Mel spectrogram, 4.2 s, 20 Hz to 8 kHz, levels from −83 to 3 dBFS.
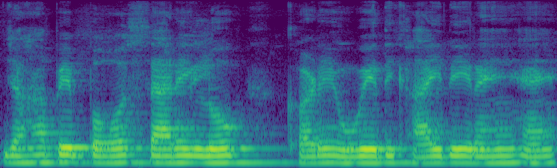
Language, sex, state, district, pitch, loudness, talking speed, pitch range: Hindi, male, Bihar, Kaimur, 120 Hz, -15 LUFS, 160 wpm, 120-125 Hz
